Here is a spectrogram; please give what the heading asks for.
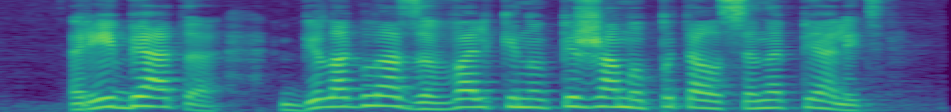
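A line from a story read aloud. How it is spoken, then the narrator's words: Loud yell. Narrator (Russian): заорал на весь вагон Колосов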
